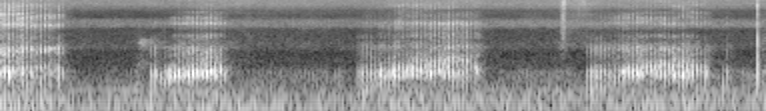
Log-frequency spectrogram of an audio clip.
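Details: Cat purr in close-up, a low vibrating rumble that swells and fades in about four breath cycles, roughly one every second and a half.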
